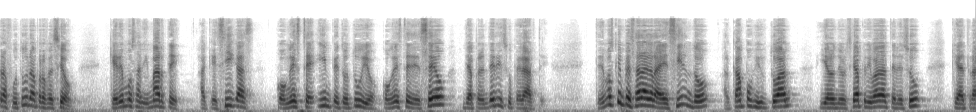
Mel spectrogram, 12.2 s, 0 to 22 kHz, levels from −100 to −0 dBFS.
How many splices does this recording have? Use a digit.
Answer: 1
